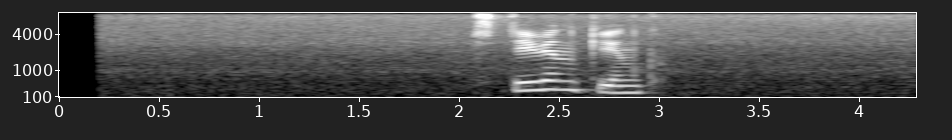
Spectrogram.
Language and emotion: Russian, neutral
